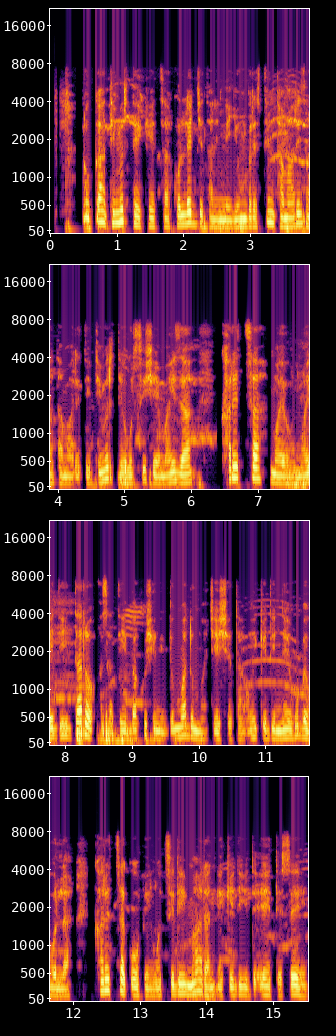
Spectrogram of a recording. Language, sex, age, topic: Gamo, male, 25-35, government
